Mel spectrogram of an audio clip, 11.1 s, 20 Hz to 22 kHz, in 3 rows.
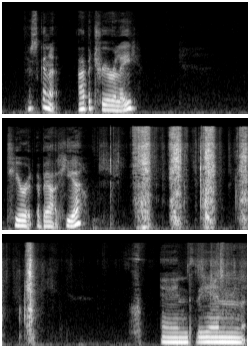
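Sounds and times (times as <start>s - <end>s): paper page tearing: 5.2s - 8.0s.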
